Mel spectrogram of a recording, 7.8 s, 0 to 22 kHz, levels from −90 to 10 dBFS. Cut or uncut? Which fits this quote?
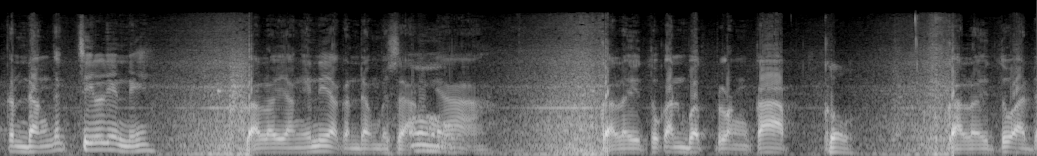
uncut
